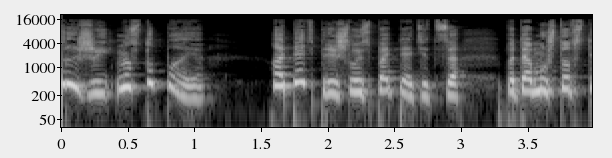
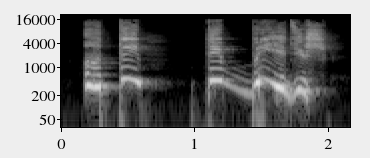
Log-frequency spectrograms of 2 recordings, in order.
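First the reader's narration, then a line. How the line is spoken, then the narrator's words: Desperate brave squeak. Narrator (Russian): с отчаянной смелостью пискнула я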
